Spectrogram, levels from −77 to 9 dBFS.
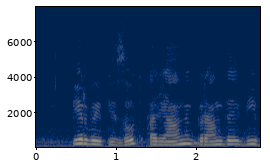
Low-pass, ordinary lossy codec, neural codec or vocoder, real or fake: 7.2 kHz; AAC, 32 kbps; none; real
